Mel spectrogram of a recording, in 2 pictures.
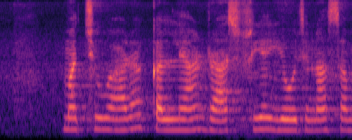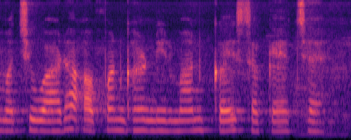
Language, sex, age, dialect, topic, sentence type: Maithili, female, 18-24, Southern/Standard, agriculture, statement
